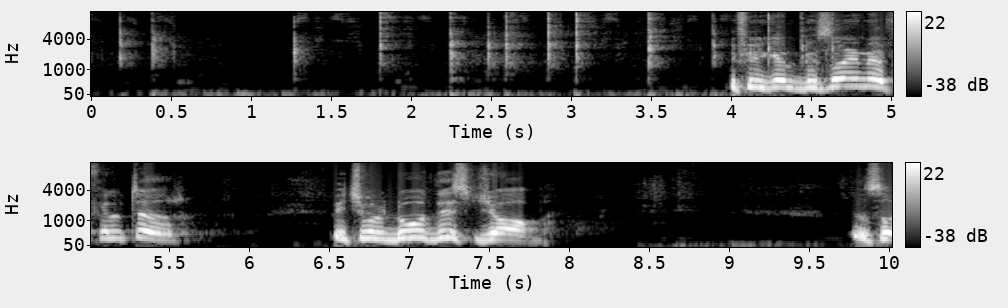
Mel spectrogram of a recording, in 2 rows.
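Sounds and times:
chalk tapping on blackboard: 0.0s - 4.9s.

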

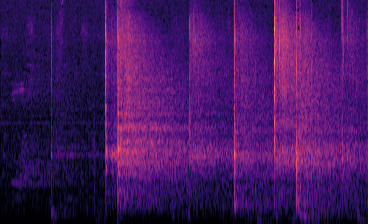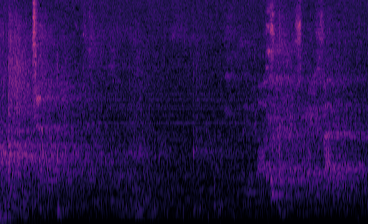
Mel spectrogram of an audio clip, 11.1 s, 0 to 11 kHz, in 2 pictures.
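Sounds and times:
hand slapping ball: 0.8s - 6.5s
rubber ball smacking wall and floor: 1.5s - 6.5s.

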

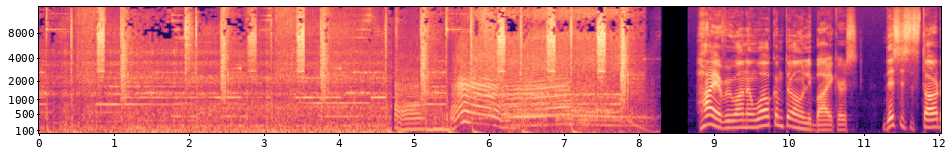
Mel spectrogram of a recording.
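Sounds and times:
motorcycle engine revving: 1.9s - 8.2s.

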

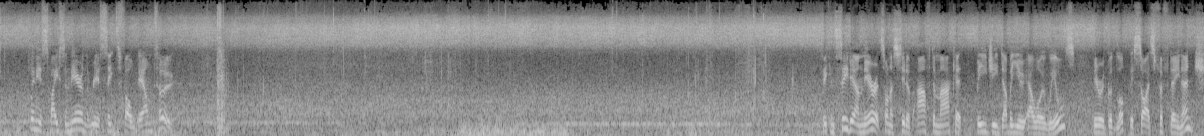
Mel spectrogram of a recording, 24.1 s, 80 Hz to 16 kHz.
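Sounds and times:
high-pitched insect hiss: 0.0s - 24.0s
car hatch shutting thump: 4.2s - 4.8s.

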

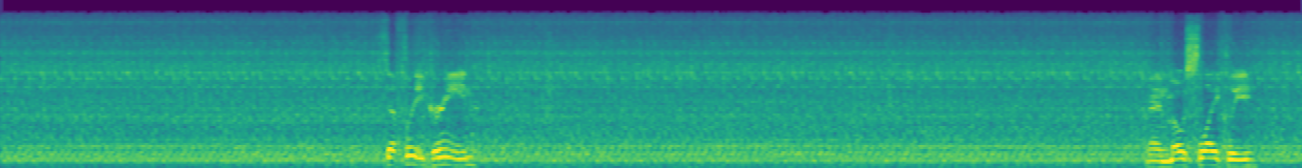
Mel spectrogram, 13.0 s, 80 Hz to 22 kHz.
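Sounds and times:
engine idling: 0.0s - 13.0s.

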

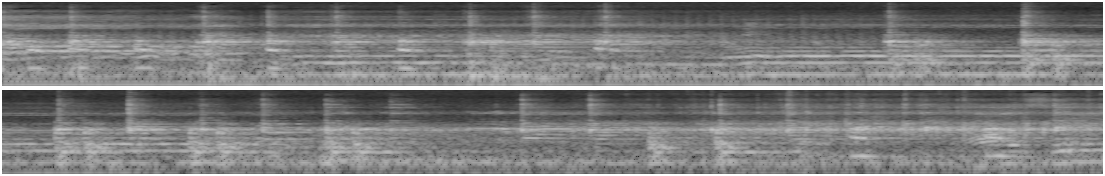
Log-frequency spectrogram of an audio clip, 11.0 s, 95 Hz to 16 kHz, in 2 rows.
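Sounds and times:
plucked shamisen notes: 0.0s - 3.6s, 4.2s - 9.3s.

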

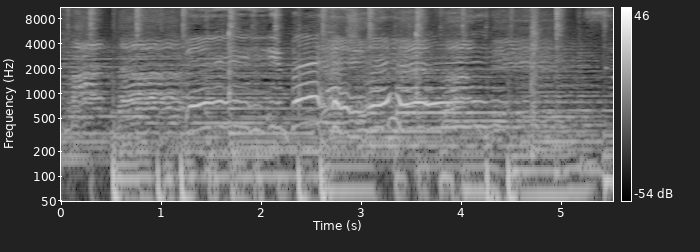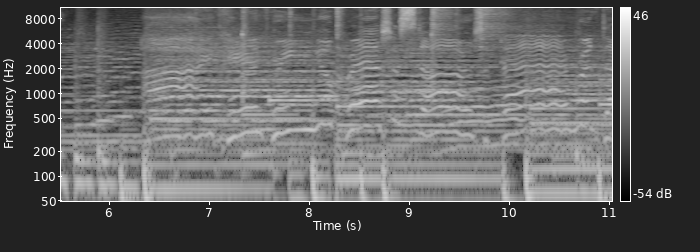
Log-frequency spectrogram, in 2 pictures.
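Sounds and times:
neo-soul song with sung vocals: 0.0s - 11.0s.

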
